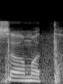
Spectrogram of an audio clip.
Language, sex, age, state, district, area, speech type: Marathi, male, 30-45, Maharashtra, Aurangabad, rural, read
